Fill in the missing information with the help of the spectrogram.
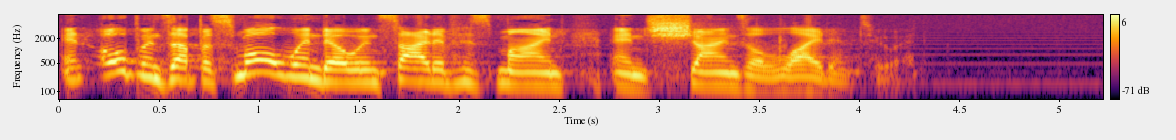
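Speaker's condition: No condition

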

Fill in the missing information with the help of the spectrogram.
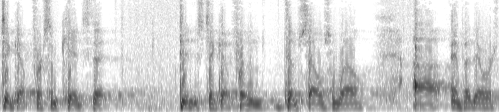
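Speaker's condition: Stuttering; long-standing stutter; repeated sounds

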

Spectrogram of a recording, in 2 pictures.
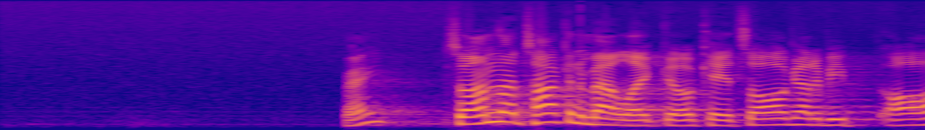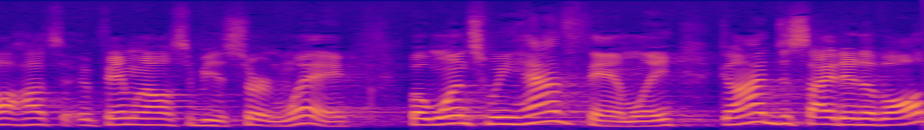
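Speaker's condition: No condition

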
